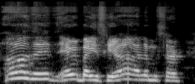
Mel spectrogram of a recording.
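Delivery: high-pitched mock voice of a wife; high, hurried impression of her reaction; imitating wife. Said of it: "she was like".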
